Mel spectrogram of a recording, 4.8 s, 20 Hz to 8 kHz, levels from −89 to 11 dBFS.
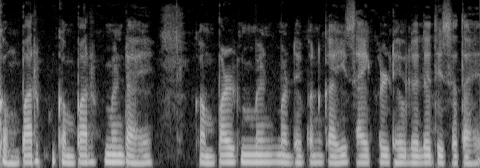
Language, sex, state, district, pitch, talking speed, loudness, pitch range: Marathi, male, Maharashtra, Pune, 125 Hz, 135 wpm, -18 LUFS, 120-130 Hz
